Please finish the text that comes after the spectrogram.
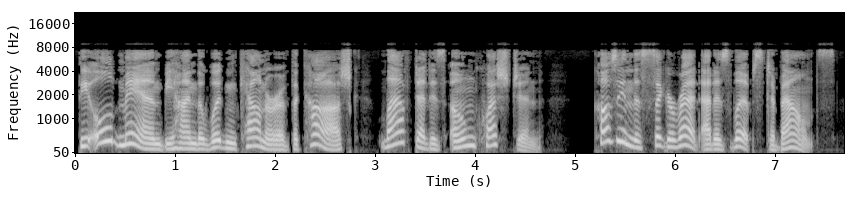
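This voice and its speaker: A woman's voice: fairly low pitch, dry recording, highs cut off. A woman narrator reading suspense fiction from a script in audiobook style.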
